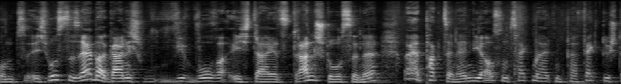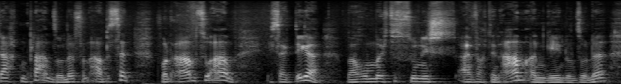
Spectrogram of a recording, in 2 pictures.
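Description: The man's voice is somewhat breathy, with lively intonation. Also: medium pitch for a man, fairly quick pace. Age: 30s. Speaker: tattoo artist. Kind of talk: casual chat. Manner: hesitant, filler-heavy.

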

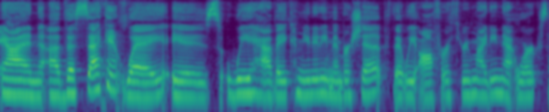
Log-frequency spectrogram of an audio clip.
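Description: A woman speaks at a fairly slow pace with hardly any pauses, in an American accent, her medium-pitched voice monotone and flat. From US South, Columbus, Georgia. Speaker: arts community founder and spiritual coach. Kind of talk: interview.

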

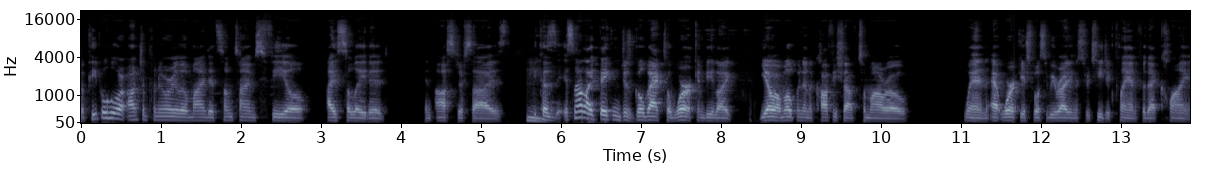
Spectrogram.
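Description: A man's medium-pitched voice at a very fast pace, with ordinary pitch variation and a very clean recording against a silent background. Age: 40s. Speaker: former federal agent and tech executive turned real estate investor. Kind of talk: interview. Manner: animated.

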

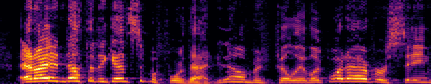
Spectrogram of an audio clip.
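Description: A man speaks with vocal fry and a bright, sharp tone. The recording is very clean, with a silent background. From Philadelphia area, Pennsylvania. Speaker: libertarian podcaster. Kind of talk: casual political chat.

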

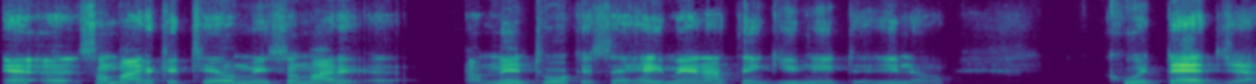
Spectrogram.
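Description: With vocal fry and a bright, sharp tone, a man talks at a fairly quick pace in a fairly low voice over a quiet background. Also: lively intonation. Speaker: podcast co-host. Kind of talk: casual chat.

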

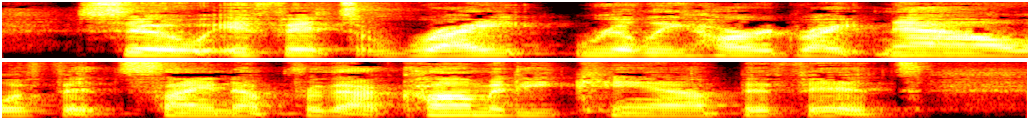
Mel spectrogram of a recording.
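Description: A woman with an American accent speaks in a somewhat breathy voice at a fairly low pitch. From Ohio, US Midwest. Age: 40s. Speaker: comedian, TV producer and author. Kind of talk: casual interview. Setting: remote call.

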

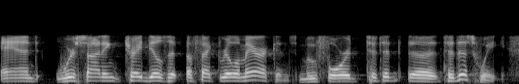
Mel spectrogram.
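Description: In an ordinary speaking voice, a man speaks at a moderate pace and fairly high pitch, with ordinary pitch variation. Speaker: government spokesperson. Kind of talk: interview.

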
